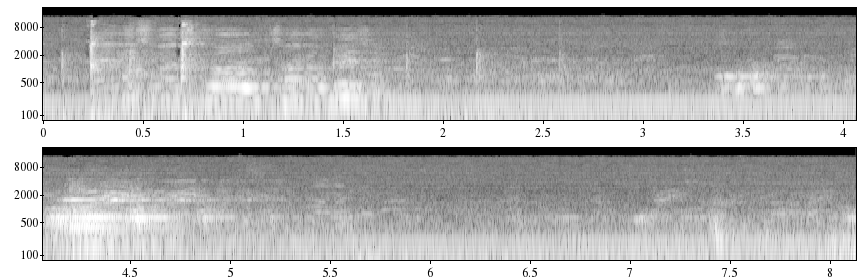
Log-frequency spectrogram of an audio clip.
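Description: An electric guitar plays bending notes.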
